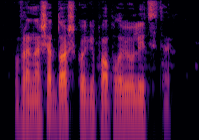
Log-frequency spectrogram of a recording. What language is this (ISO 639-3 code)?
mkd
